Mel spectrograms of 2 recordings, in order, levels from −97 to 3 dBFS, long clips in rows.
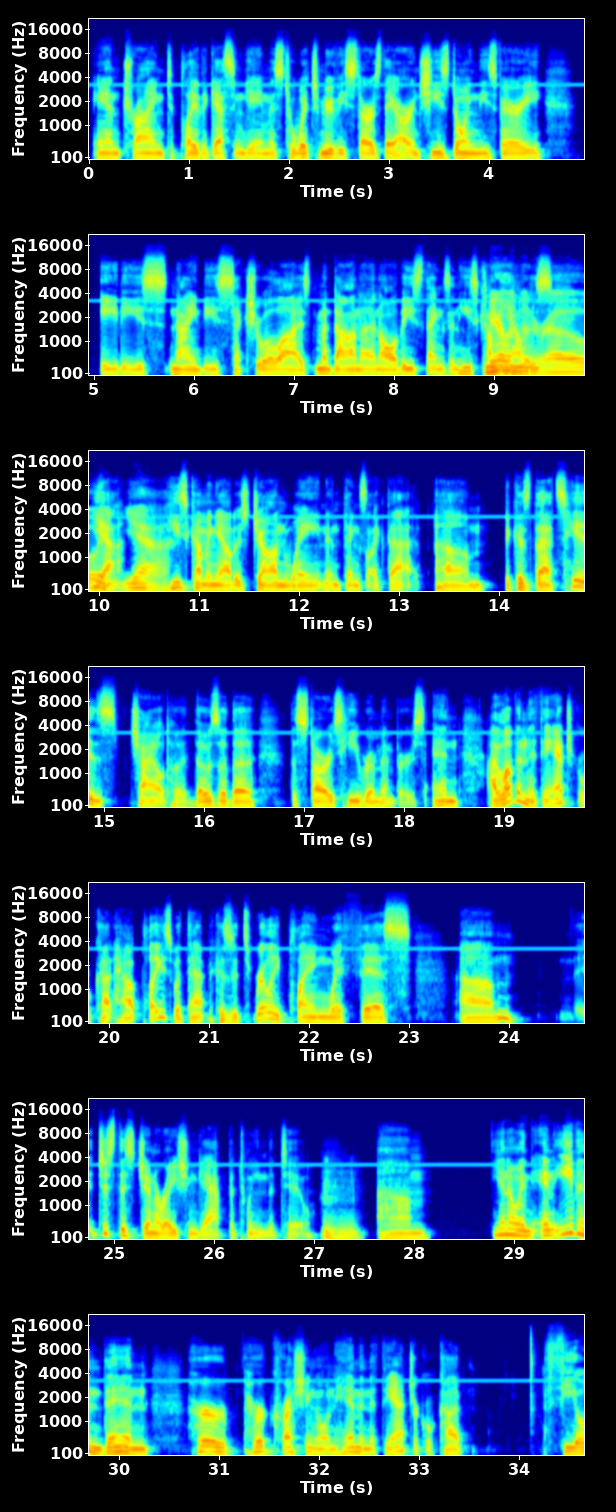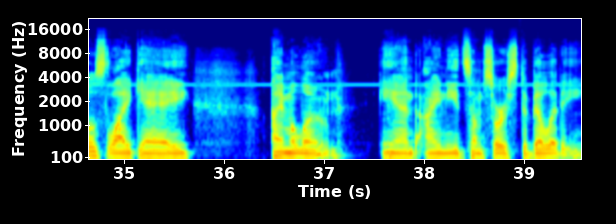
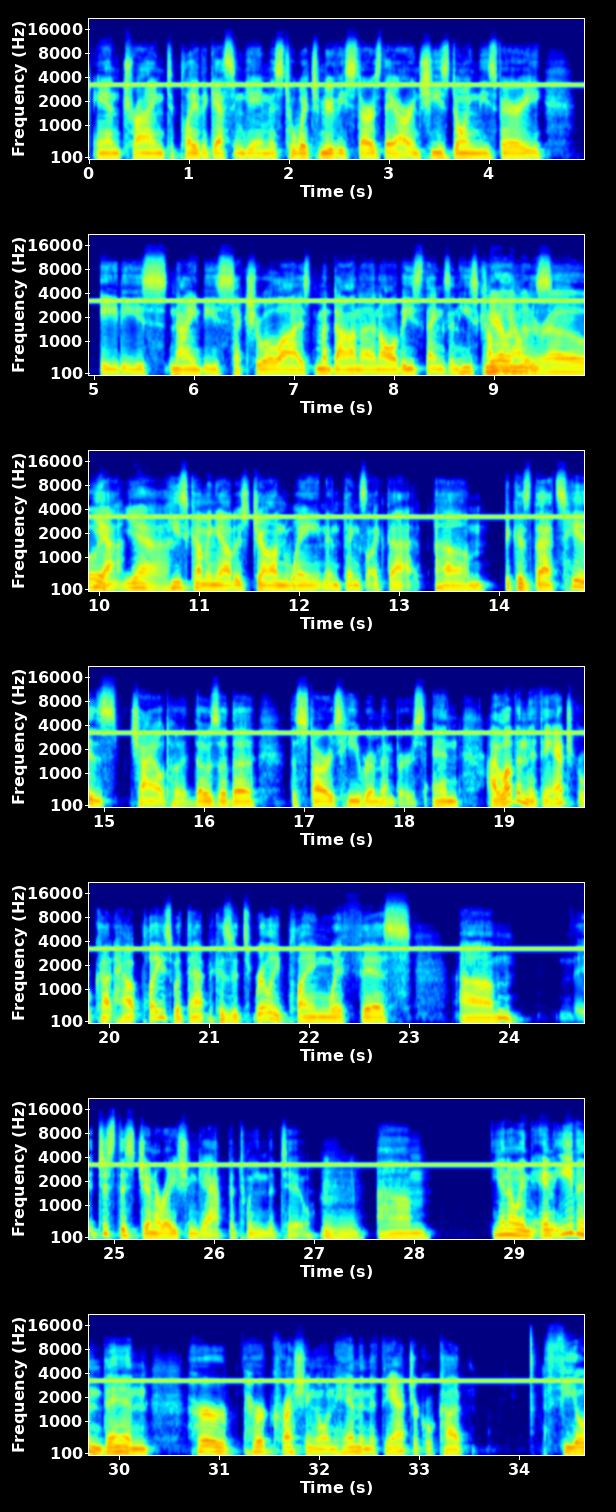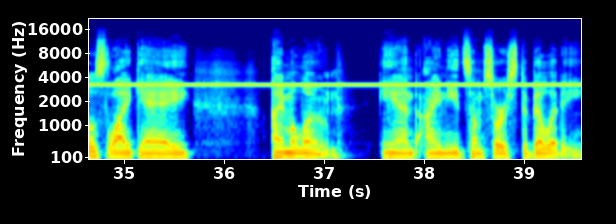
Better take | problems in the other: first | high-pitched whine; loud; throughout; 3 kHz, 5 dB below the speech; faint in the first

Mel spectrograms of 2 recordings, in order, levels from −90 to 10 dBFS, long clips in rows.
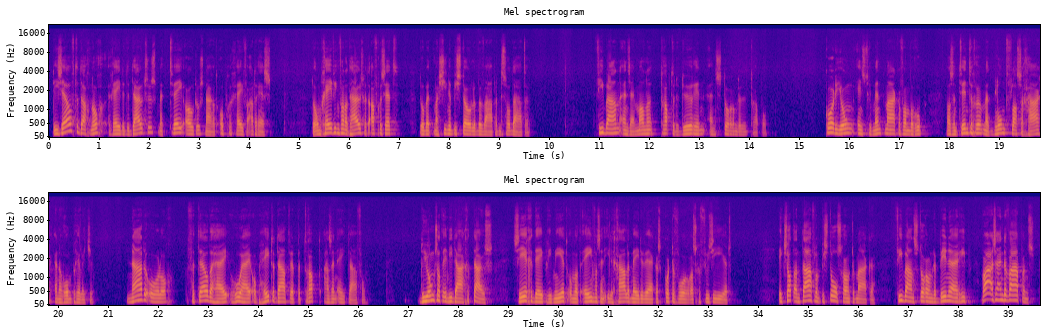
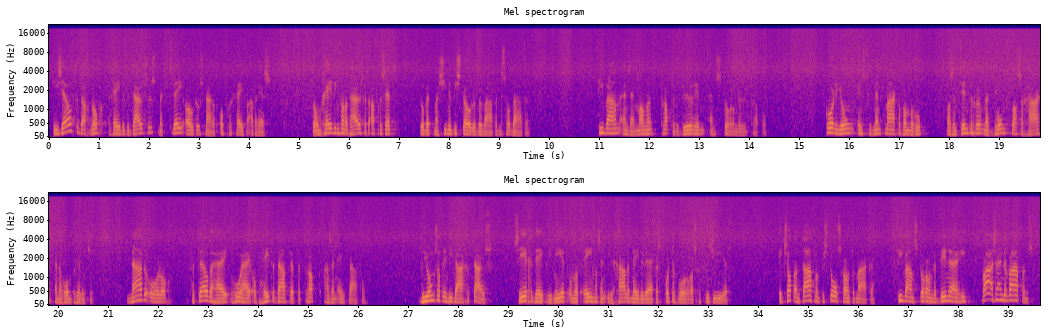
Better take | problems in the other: first | hiss; loud; throughout; 5 dB below the speech; faint in the first

